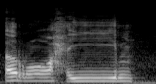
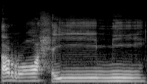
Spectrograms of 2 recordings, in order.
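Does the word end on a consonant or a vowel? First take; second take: consonant; vowel. First: The word ends on a silent, stopped m. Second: The word ends with an added i vowel. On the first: The speaker calls it right. "dibaca dengan Ar-Rahim" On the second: The speaker calls it wrong. "Kita tak baca dengan Ar-Rahimi"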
